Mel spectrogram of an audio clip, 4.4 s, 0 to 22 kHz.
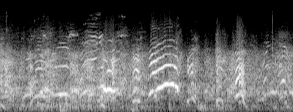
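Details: Husky teams of four dogs at a sled race start in Rendlesham, January 2016, taped on analogue cassette: many overlapping high, arching yelps and whining yips rising and falling in bursts, with sharp barks near the end and murmuring voices beneath.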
